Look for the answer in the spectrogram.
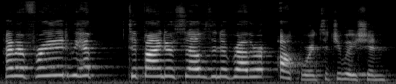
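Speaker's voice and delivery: high, loud, composed announcement; fear held back. A narrator's reading. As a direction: break bad news while masking fear. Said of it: "trying to keep very hard from the fear and disappointment out of his voice".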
